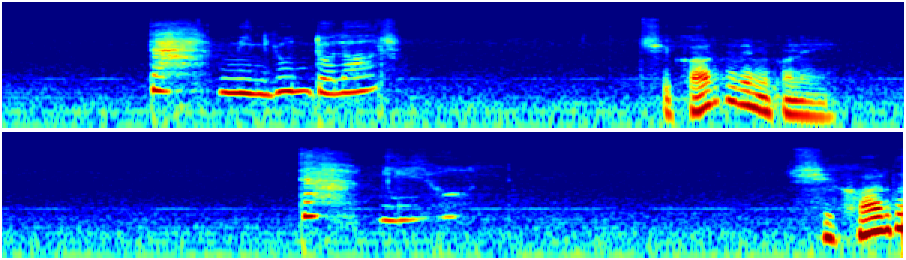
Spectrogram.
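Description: A young woman reads aloud calmly.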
